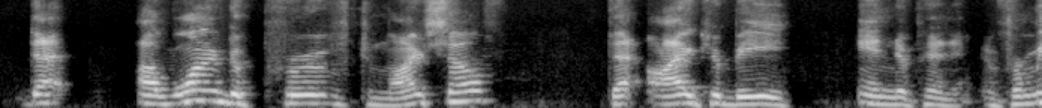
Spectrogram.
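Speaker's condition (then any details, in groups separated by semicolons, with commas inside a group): Cerebral palsy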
